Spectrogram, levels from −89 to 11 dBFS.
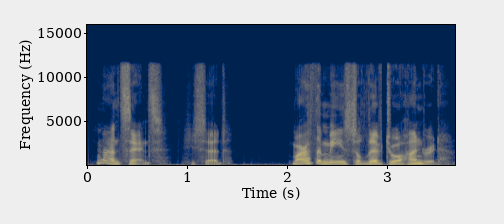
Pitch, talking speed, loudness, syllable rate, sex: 155 Hz, 165 wpm, -20 LUFS, 5.1 syllables/s, male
